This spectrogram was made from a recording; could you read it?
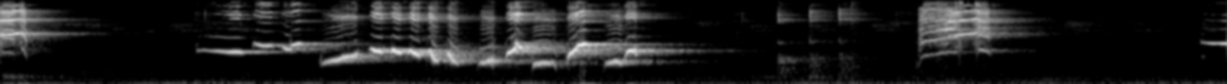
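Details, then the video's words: White-rumped shama kept in captivity, in full agitated song meant to lure other birds into answering. It pours out a fast run of sweeping, warbled whistles, followed by a few short sharp notes and high, scratchy chips. "murai batu gacor AMPUH buat pancingan murai batu agar bunyi JADIKAN burung murai gacor EMOSI NYAUT"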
